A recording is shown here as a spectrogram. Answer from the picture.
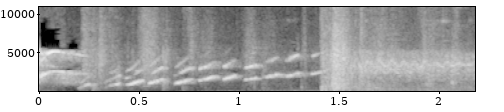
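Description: Cartoon-style comedy sound effect: a quick upward swoop in pitch, then a run of short notes climbing higher and higher, cut off about a second and a half in by a sudden loud burst of noise.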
